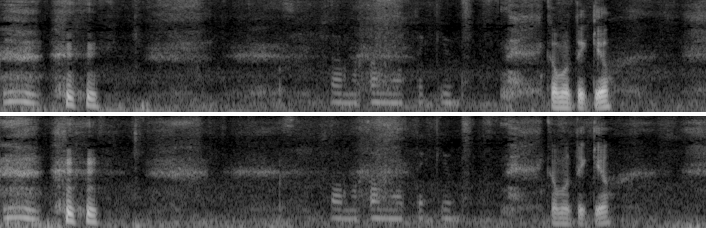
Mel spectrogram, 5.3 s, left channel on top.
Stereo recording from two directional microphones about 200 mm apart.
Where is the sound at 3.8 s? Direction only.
25° left (ahead or behind).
